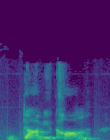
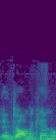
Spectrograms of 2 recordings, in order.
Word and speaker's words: Ndamukong: Probably the weirdest, because it's Ndamukong. Mm-hmm. So it's probably I've heard in Ndamukong. A lot of people say with a Kong at the end of it is uh-huh.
